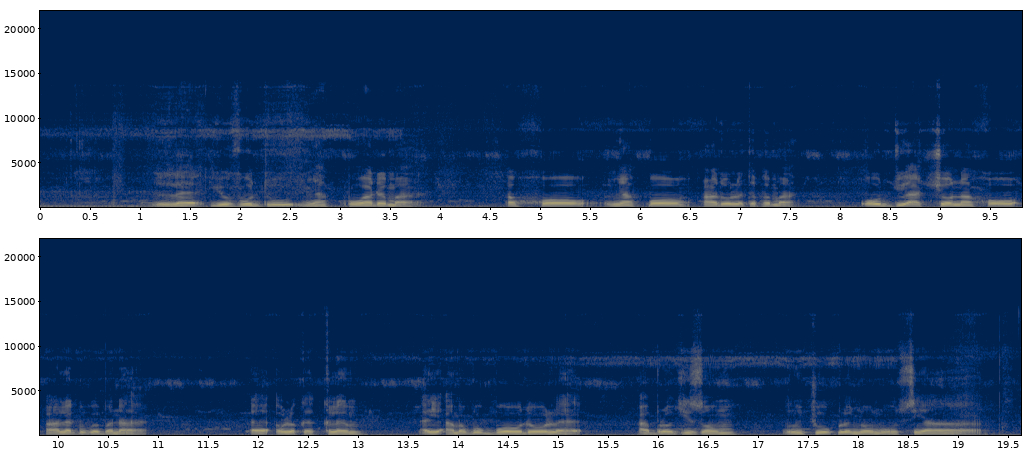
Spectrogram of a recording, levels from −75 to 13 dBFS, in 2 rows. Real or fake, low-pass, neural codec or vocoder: fake; 14.4 kHz; vocoder, 44.1 kHz, 128 mel bands, Pupu-Vocoder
